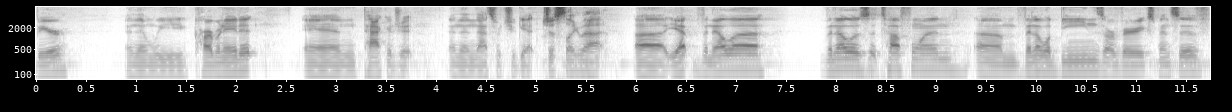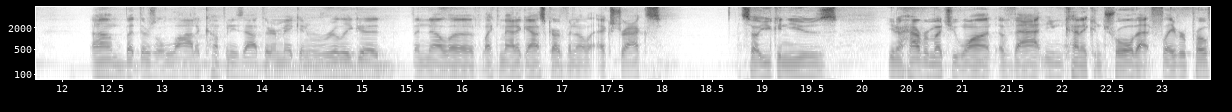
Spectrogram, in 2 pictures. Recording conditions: busy venue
